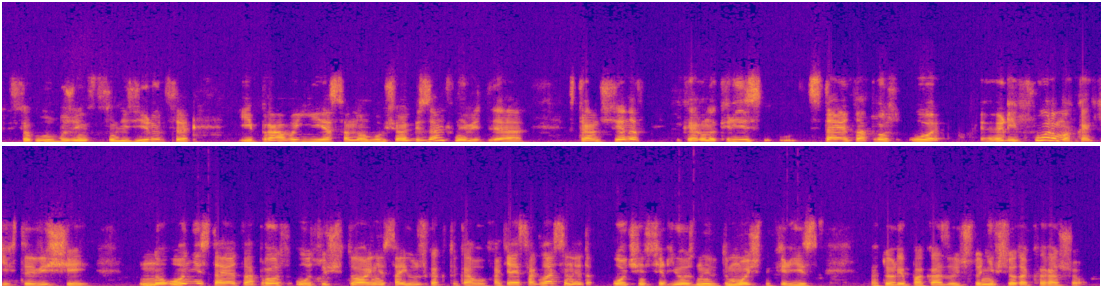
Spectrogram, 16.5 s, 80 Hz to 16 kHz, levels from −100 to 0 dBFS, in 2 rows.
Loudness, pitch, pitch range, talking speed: -18 LUFS, 155 Hz, 135-185 Hz, 165 wpm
